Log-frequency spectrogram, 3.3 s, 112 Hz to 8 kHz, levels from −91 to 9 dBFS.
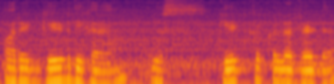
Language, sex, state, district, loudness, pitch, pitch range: Hindi, male, Uttar Pradesh, Ghazipur, -16 LUFS, 120 Hz, 110-125 Hz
